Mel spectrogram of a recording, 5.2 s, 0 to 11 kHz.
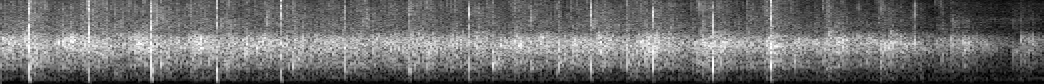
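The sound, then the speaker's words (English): A church audience gives another round of applause to people who have just shared their stories. The clapping is dense and lively, with a few sharper claps standing out, and it tapers off at the end. “Can we give them one more? I know you just clapped like 5 times”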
